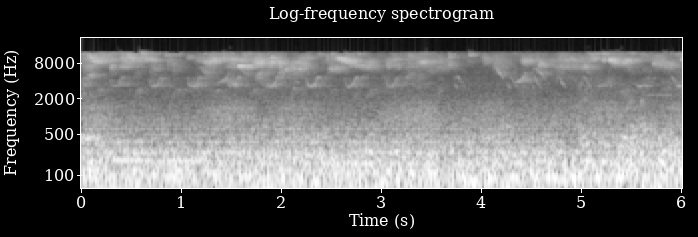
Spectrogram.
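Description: Birds chirping faintly: many short, high calls repeating over a steady low background noise.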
